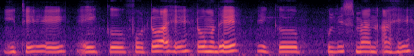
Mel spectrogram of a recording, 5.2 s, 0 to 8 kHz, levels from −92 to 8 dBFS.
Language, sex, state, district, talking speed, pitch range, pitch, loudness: Marathi, female, Maharashtra, Nagpur, 105 wpm, 245-270 Hz, 250 Hz, -26 LUFS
